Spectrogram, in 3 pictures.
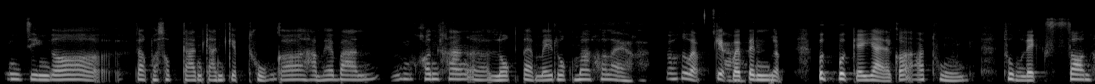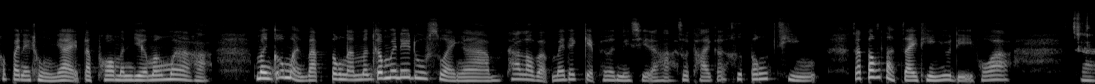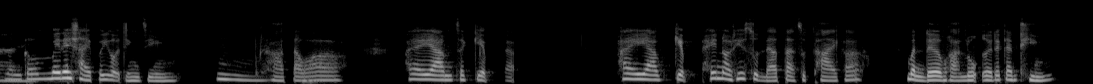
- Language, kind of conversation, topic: Thai, unstructured, ทำไมบางคนถึงชอบเก็บของที่ดูเหมือนจะเน่าเสียไว้?
- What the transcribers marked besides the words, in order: none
